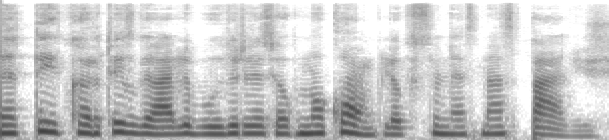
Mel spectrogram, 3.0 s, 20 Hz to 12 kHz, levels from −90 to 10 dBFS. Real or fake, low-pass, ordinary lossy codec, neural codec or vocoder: fake; 10.8 kHz; AAC, 48 kbps; codec, 44.1 kHz, 2.6 kbps, SNAC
